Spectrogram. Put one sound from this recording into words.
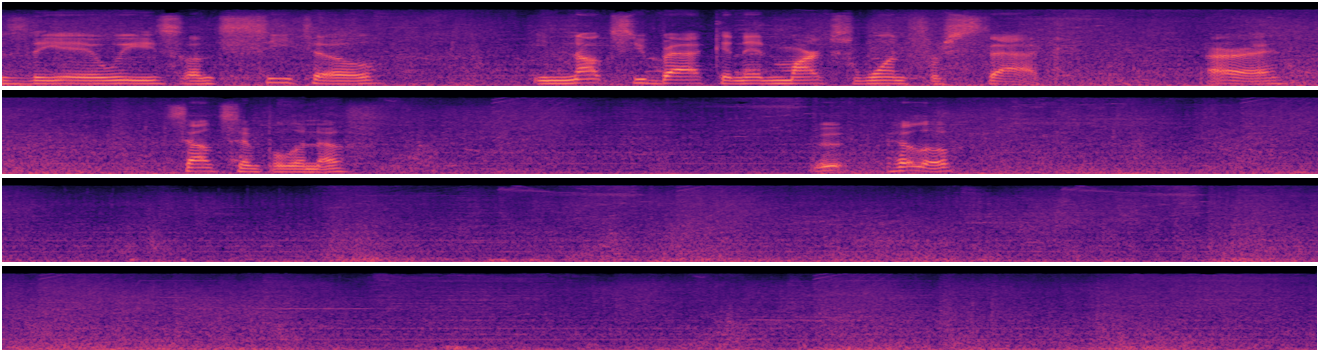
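Sword strikes and magic blasts clash in a fast battle.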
